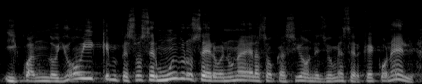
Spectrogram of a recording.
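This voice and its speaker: Mexican male pastor, lively sermon delivery with call-and-response, gravelly voice in a long-reverb hall. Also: high voice, quick pace. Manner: animated preaching with call-and-response and acted quotes.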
